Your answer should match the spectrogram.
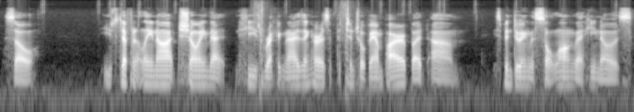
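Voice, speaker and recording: A man's voice: low voice, a bit bright, clear, resonant tone, dry recording. A man giving casual roleplay commentary on a game, thinking aloud and slipping into character. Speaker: gaming host. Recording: dull lo-fi mic, music behind.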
